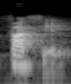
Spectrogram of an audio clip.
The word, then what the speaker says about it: fácil: The first one is fácil. So this one belongs to llanas because the stressed syllable is the penultimate one.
